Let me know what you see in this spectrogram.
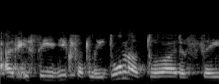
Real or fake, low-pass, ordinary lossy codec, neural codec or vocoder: real; 7.2 kHz; MP3, 32 kbps; none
